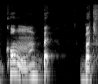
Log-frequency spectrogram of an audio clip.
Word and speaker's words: comb: O Okay com and we don't pronounce the b we don't say to com but rather to comb the hair perfect perfect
